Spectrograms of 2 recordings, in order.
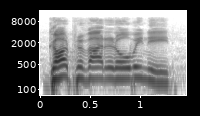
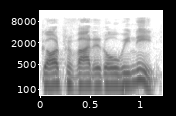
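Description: First: Loud, raised preacher's proclamation; forceful declaration. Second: Said in the usual way. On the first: Shown as a demonstration. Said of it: "say it like this".

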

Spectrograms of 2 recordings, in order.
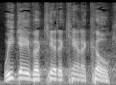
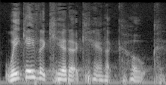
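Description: First: Said in the usual way. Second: Hushed emphasis. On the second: Real, not acted. Preacher stressing a small gift to the church, hushed wonder. Repeats it for effect.

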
